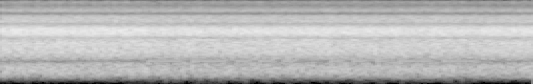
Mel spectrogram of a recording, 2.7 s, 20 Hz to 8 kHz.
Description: Morse code, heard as a keyed tone, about 21 wpm, 730 Hz, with radio static, a weaker station near 1960 Hz and room echo. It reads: 73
